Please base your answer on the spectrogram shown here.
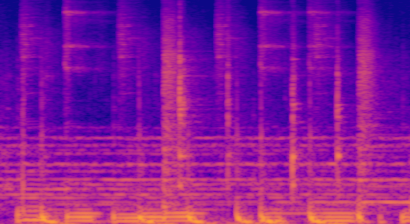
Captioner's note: pressure plate clicks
